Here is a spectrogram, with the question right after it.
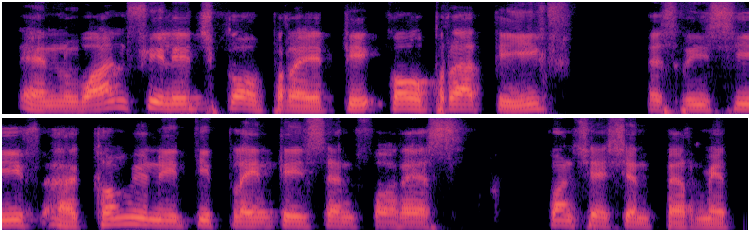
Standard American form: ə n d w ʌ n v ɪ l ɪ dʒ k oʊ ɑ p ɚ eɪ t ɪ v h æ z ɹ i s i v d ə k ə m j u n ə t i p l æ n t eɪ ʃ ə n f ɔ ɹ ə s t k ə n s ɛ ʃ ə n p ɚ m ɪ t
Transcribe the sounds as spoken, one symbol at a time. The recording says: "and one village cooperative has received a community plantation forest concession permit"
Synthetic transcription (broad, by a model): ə n w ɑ n f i l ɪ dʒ k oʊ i p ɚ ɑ t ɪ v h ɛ s ɹ i s i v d ə k ə m j u n ə t i p l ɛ n t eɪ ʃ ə n f ɔ ɹ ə s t k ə n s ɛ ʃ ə n p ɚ m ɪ t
